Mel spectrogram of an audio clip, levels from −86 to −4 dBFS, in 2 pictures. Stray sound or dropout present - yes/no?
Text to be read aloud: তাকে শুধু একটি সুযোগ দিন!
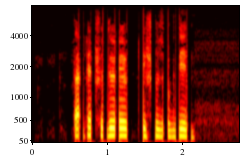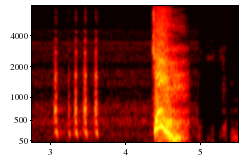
yes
